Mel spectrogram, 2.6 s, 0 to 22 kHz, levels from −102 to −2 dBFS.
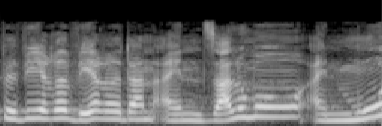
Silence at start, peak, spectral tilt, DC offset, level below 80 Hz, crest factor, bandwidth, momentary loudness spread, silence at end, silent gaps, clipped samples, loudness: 0 s; -6 dBFS; -4.5 dB/octave; under 0.1%; -76 dBFS; 16 dB; 10.5 kHz; 5 LU; 0 s; none; under 0.1%; -22 LUFS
